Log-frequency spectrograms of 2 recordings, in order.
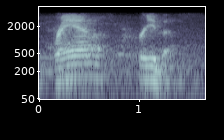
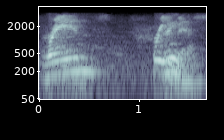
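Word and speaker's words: Reince Priebus: So the most common that I've heard is Rans Priebus. – Yeah. – Rans Priebus.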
